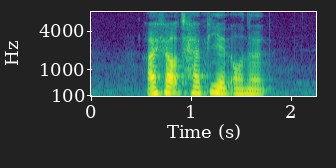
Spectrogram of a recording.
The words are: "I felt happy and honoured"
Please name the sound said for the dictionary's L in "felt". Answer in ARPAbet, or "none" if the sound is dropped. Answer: L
